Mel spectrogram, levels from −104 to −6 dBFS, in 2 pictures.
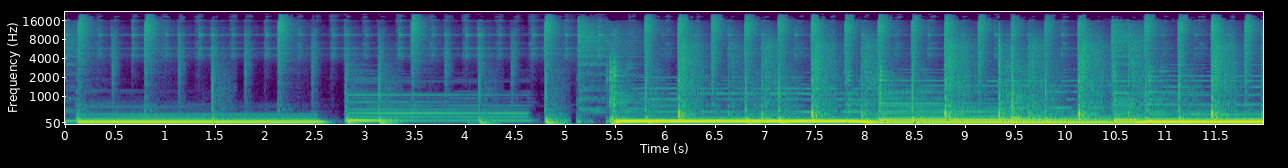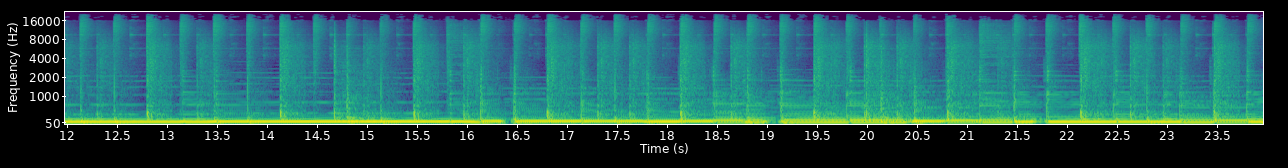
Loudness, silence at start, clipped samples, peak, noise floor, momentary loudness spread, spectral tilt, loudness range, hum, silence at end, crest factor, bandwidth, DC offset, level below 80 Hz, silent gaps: -16 LUFS; 0 s; under 0.1%; 0 dBFS; -40 dBFS; 11 LU; -6.5 dB/octave; 8 LU; none; 0 s; 14 dB; 20 kHz; under 0.1%; -24 dBFS; none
